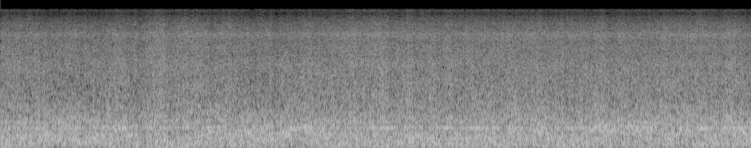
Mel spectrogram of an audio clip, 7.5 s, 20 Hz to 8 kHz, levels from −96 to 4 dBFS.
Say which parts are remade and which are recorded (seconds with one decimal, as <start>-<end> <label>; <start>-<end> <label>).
0.0-7.5 recorded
